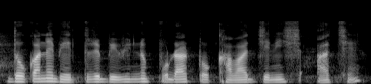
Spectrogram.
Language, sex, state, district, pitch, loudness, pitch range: Bengali, male, West Bengal, Cooch Behar, 115 Hz, -20 LUFS, 110-130 Hz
